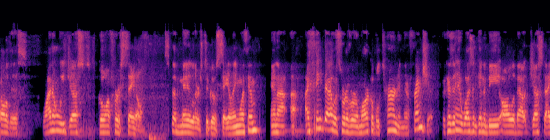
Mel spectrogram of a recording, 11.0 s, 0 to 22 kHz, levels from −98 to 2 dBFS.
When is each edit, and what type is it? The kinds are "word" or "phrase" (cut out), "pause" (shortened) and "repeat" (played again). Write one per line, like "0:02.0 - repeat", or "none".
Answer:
0:01.9 - pause
0:03.4 - phrase
0:05.3 - pause
0:08.8 - pause
0:09.1 - word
